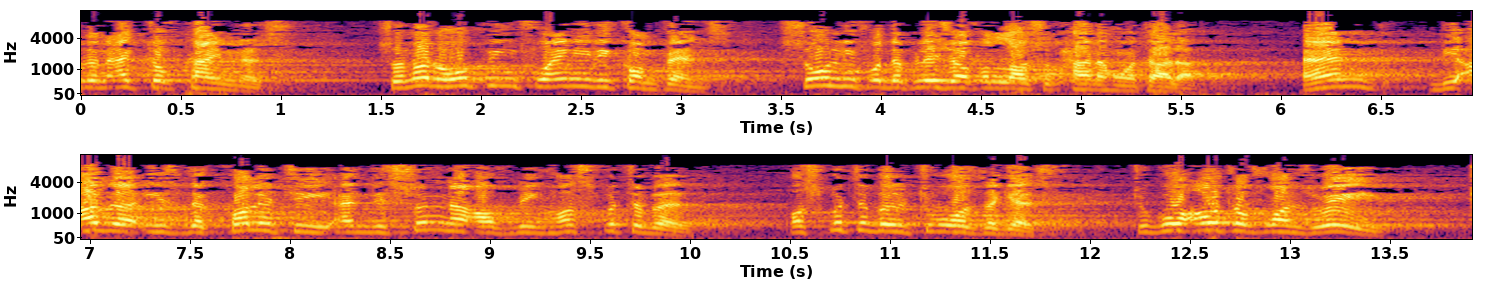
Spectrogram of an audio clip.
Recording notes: Jumuah lecture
